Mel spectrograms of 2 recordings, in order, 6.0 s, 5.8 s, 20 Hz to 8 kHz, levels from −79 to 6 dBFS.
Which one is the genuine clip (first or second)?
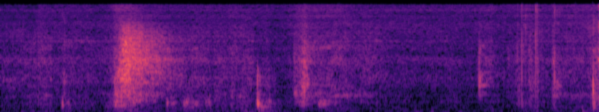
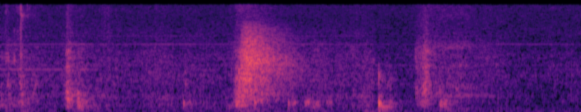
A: second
